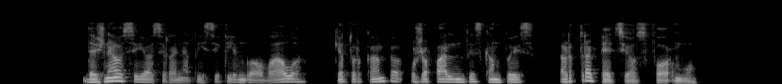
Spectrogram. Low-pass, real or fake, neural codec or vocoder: 7.2 kHz; fake; codec, 16 kHz, 8 kbps, FunCodec, trained on LibriTTS, 25 frames a second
